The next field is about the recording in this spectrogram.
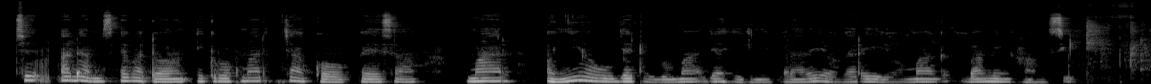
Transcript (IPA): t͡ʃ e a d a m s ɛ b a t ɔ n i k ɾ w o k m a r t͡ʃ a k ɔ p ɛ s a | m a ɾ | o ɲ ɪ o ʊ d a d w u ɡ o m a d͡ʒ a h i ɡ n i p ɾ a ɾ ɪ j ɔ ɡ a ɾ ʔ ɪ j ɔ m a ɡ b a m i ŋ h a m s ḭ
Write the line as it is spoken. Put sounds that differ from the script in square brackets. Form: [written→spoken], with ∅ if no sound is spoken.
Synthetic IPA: t͡ʃ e a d a m s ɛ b a t ɔ n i k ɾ w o k m a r t͡ʃ a k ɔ p ɛ s a | m a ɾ | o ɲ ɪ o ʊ [d→d͡ʒ] a [d→t] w u ɡ o m a d͡ʒ a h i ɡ n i p ɾ a ɾ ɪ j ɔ ɡ a ɾ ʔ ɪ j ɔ m a ɡ b a m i ŋ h a m s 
